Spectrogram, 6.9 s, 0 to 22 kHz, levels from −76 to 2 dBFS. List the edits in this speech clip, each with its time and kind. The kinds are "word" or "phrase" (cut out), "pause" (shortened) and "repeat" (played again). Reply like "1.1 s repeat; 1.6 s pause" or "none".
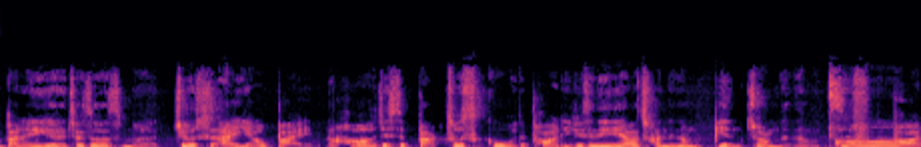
2.4 s pause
